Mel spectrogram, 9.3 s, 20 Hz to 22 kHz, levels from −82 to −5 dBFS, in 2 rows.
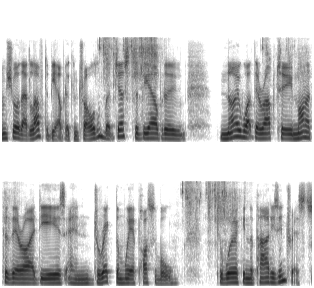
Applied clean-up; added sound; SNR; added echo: neural mask model RNNoise.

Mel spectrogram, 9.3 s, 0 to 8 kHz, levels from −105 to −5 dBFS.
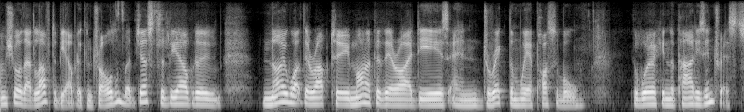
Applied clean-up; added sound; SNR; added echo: neural mask model DeepFilterNet 3.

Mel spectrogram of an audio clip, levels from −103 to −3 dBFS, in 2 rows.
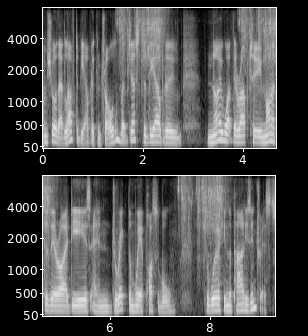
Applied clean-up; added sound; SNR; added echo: none; Rattle / Rattle (instrument); 11 dB; none.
